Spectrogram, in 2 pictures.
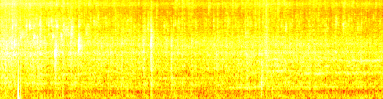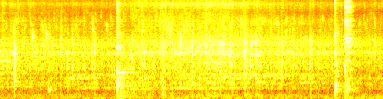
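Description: Chopped onion with a dried chilli sizzles in hot oil left from frying peanuts in a wok, a steady crackling hiss broken by occasional sharp stirring clinks and scrapes.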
